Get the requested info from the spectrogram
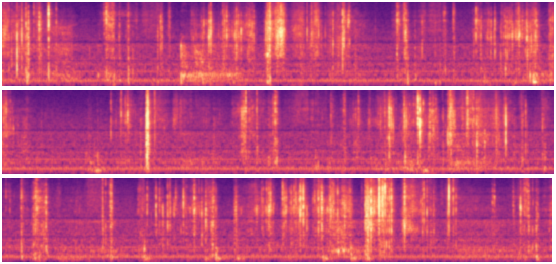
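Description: Very faint rustling and crinkling of plastic card sleeves and wrappers being handled, with scattered light clicks.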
